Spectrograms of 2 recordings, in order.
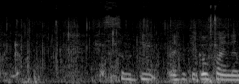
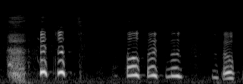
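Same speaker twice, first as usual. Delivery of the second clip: laughing; 6 semitones higher, 6 dB louder than usual. Real, not acted. Laughing after falling in snow.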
